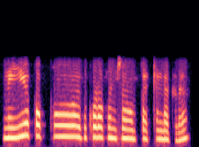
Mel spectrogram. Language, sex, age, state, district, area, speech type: Telugu, female, 45-60, Andhra Pradesh, East Godavari, rural, conversation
